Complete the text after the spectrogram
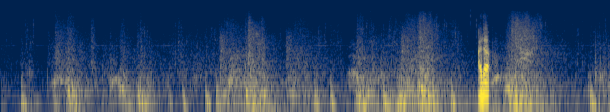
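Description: Swords clash against a metal shield.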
